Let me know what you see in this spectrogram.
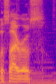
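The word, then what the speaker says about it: Oceiros: So, the Twisted Tale of Osiris, pronounced correctly this time.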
